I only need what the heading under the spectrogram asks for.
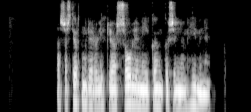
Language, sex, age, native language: Icelandic, male, 20-29, Icelandic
